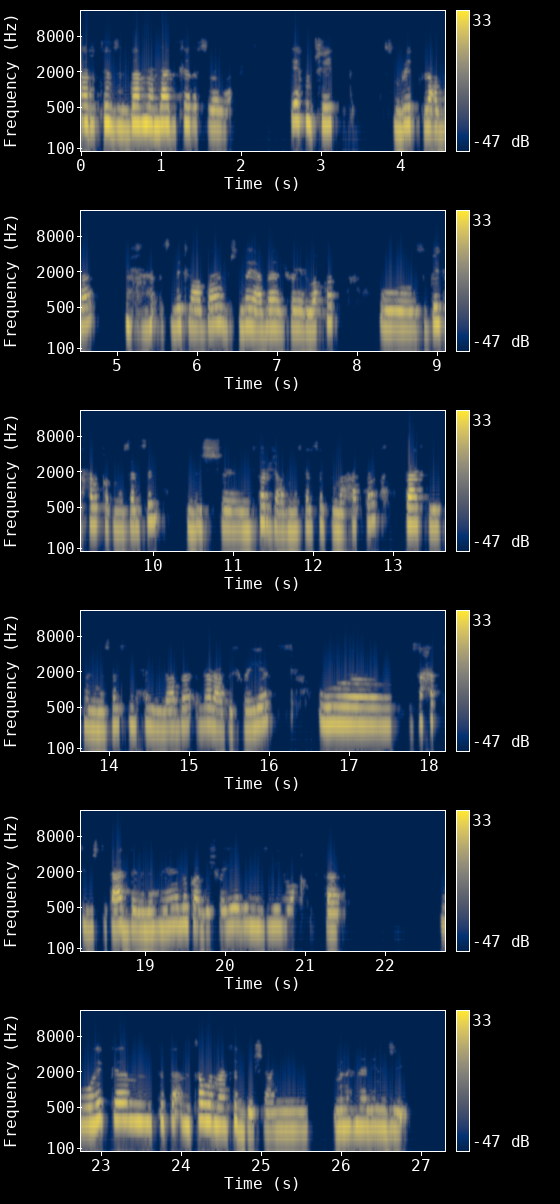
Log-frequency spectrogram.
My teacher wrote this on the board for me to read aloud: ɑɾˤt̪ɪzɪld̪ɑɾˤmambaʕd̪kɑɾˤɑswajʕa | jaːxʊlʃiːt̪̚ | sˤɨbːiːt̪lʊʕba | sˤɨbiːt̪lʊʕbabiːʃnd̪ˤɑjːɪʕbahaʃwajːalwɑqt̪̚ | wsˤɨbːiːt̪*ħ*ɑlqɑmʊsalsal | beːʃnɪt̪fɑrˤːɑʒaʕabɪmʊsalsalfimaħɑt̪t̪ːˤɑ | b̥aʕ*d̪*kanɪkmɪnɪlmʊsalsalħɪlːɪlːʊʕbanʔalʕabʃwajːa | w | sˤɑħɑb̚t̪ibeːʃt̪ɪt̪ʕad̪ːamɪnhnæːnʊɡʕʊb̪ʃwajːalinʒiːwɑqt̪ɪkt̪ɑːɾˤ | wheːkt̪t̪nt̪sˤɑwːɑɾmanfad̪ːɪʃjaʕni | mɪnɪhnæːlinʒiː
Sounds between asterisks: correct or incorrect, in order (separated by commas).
correct, correct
